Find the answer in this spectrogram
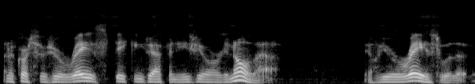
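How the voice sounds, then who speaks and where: With a husky, mid-range voice, the older host speaks briskly and expressively. He rambles and chuckles through a casual live stream, reading viewer comments with many fillers. No room sound comes through, but the recording is dull and lo-fi.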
